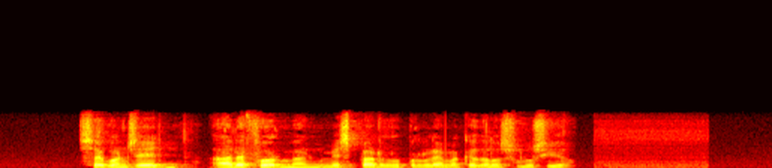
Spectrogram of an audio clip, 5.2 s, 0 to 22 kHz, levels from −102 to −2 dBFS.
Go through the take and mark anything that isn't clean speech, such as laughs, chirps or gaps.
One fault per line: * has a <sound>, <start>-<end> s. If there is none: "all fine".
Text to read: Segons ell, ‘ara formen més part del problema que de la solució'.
all fine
